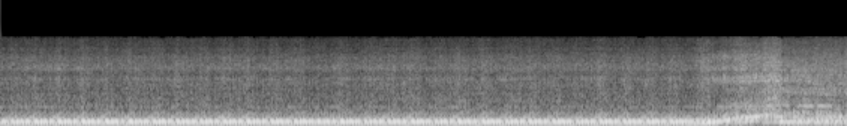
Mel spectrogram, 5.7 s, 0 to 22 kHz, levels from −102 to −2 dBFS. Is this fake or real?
real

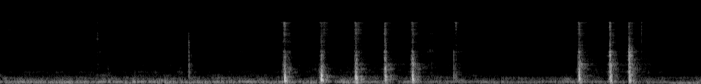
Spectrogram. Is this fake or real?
fake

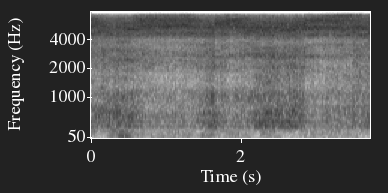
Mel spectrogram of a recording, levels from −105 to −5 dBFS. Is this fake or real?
real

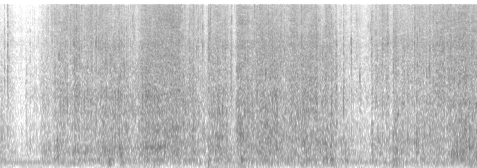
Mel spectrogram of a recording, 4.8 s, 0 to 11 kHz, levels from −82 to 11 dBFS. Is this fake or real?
real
